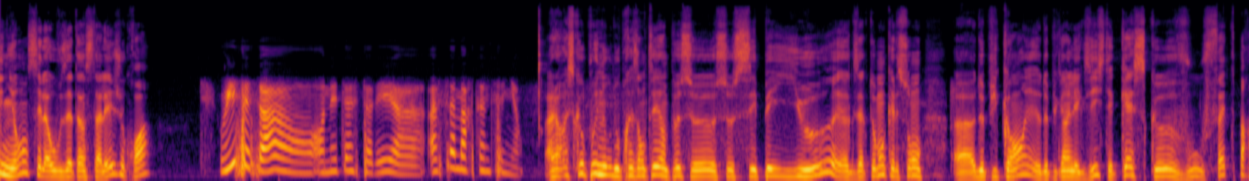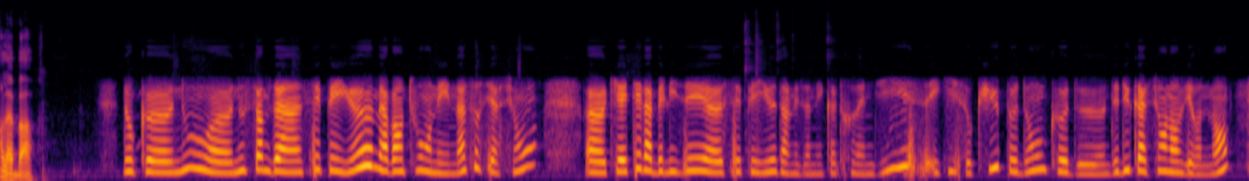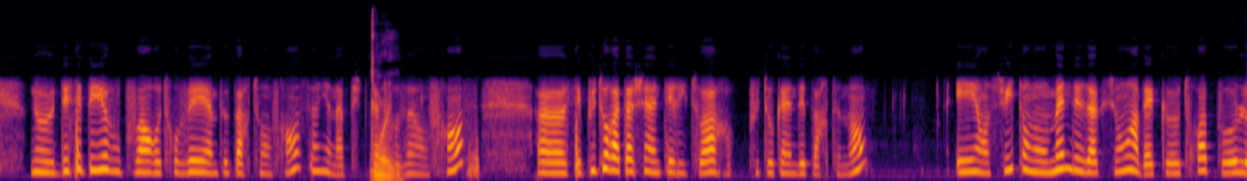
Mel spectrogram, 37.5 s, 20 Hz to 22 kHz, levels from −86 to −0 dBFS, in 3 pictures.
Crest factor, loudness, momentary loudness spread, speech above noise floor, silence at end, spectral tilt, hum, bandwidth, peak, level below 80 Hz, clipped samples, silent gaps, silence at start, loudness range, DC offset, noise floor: 20 dB; -20 LUFS; 12 LU; 35 dB; 0 s; -5.5 dB/octave; none; 17.5 kHz; 0 dBFS; -58 dBFS; under 0.1%; none; 0 s; 7 LU; under 0.1%; -55 dBFS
